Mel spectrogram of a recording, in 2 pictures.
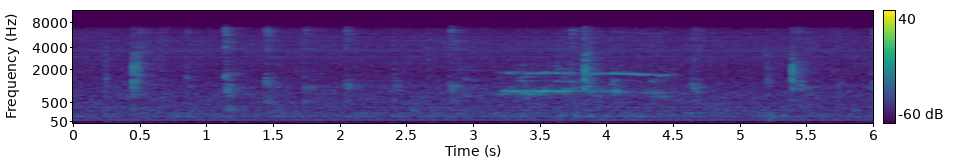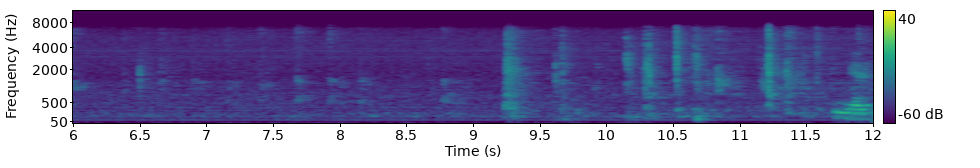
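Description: Sparse, faint clicking of a computer mouse while painting in Photoshop, growing busier and louder over the last few seconds. A brief hum comes about three seconds in.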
